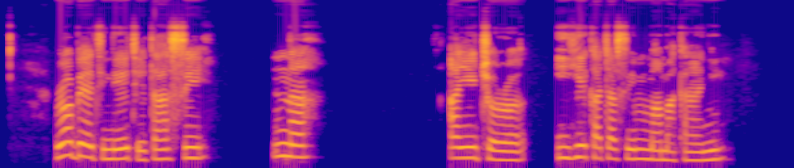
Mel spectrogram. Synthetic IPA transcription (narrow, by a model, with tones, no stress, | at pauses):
ɾɔ˦bɛ˨ti˨ne˦t͡ʃe˨ta˦sɪ˦ | n̩˦na˦ | a˦ɲɪ˦t͡ʃɔ˨ɾɔ˨ | i˦ɦe˦ka˦t͡ʃa˦sɪ˦m̩˦ma˦ma˨ka˨a˨ɲɪ˦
